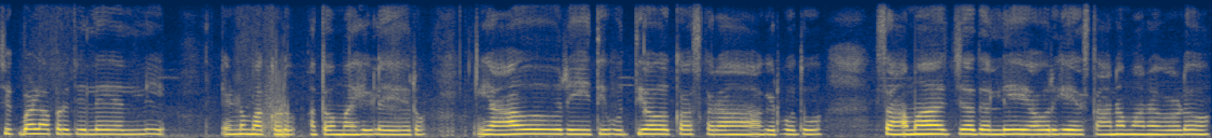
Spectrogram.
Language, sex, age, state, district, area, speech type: Kannada, female, 18-30, Karnataka, Chikkaballapur, rural, spontaneous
